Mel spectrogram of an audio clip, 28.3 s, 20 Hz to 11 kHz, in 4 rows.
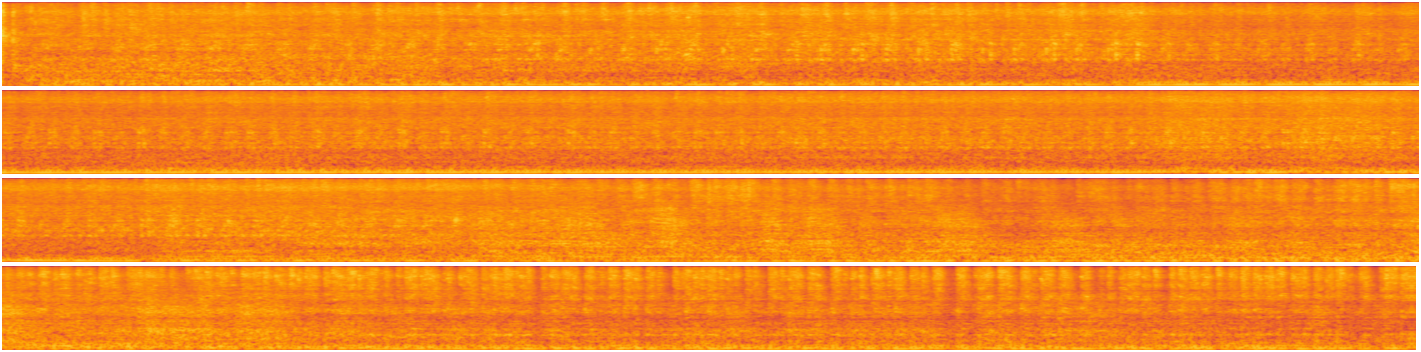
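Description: Carbureted 406 cubic-inch small-block Chevy V8 in an S10 pickup, running on its own just after a cold start with a steady low exhaust note. The low end grows stronger for several seconds in the middle.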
